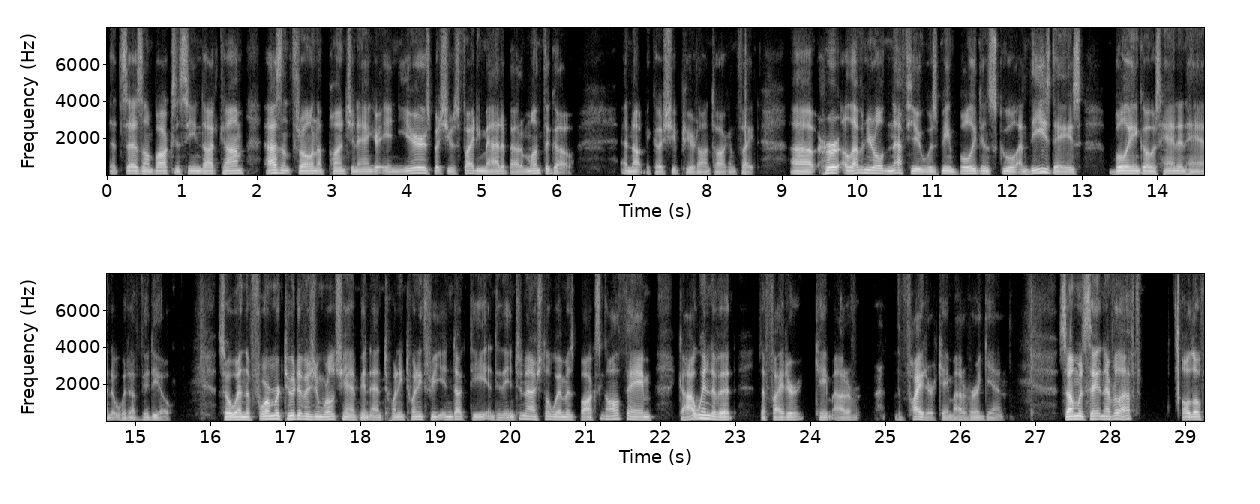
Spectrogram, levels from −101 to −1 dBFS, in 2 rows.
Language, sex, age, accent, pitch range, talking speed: English, male, 50-69, American, 105-120 Hz, 190 wpm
